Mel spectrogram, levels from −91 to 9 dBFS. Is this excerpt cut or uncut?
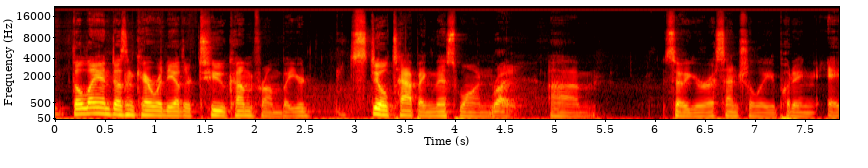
uncut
